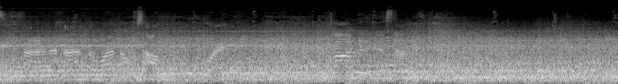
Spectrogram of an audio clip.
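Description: Metro train in an underground station: a loud, steady rumble with a steady hum, echoing off the station walls.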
